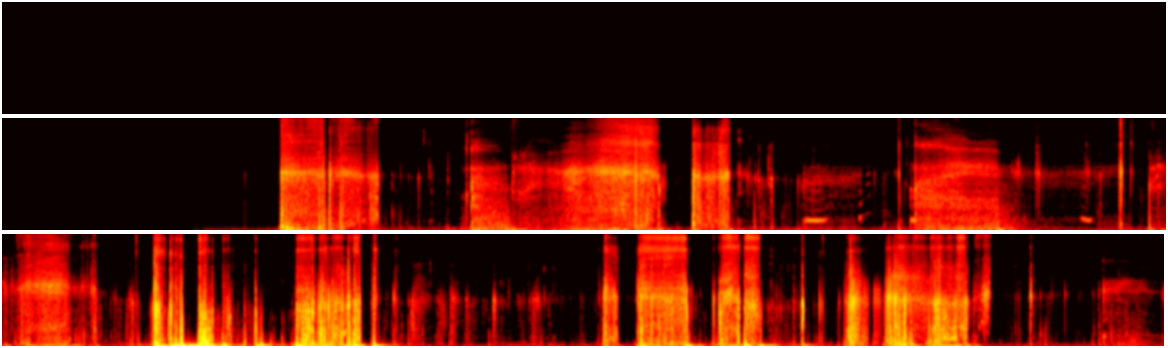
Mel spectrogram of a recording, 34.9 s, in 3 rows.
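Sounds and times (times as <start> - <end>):
ear licking practice: 14.4 - 34.8.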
